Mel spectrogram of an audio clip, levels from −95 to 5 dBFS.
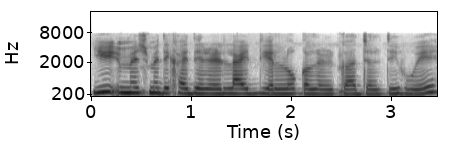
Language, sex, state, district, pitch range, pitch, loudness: Hindi, female, Arunachal Pradesh, Papum Pare, 210-240 Hz, 220 Hz, -16 LUFS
